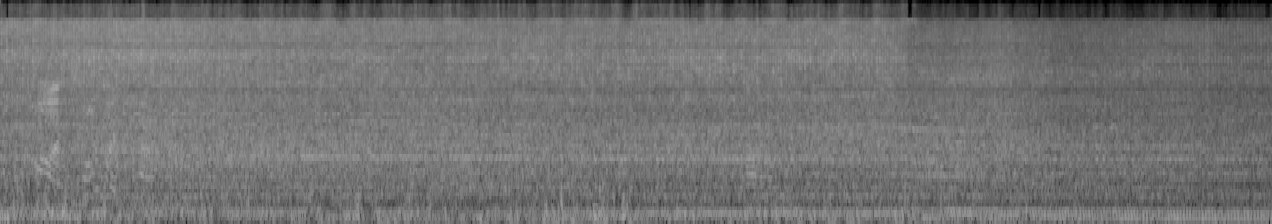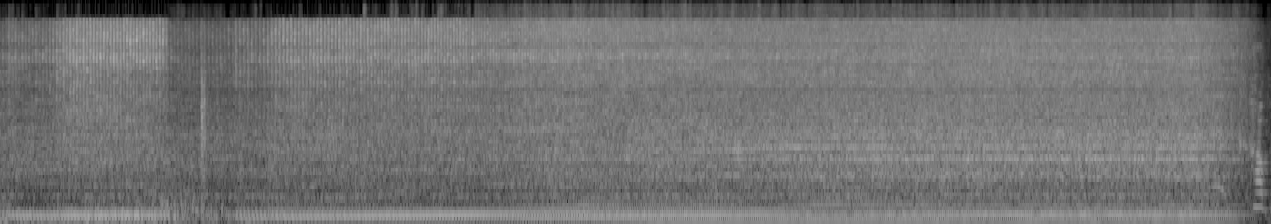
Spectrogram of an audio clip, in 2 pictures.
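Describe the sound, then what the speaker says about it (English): A golf cart engine with a replaced carburetor, throttle worked by foot, idling steadily, then revving, dropping off and rising again in pitch, close and loud throughout. "As you can see, you can control the gas with your foot. So now it's like quarter throttle, this is like full throttle."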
